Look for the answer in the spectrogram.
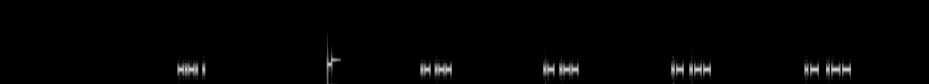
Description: Morse code, heard as a keyed tone, about 56 wpm, 690 Hz. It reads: CE AW AW AW AW
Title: Speed-Racing Multi-letter Phonemes - 45wpm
